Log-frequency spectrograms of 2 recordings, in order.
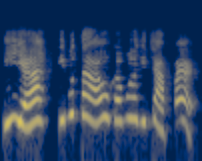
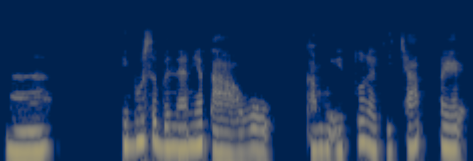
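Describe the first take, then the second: First: Much higher, louder and quick; high-pitched rushed version that doesn't land; high fast voice. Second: Put-on low serious voice to a tired child; low inward voice. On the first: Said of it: "Dia nggak, nggak nyentuh". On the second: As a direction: lower and much softer. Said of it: "rendah kan suaranya". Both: Shown as a demonstration.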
